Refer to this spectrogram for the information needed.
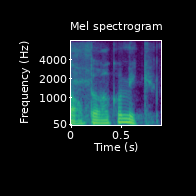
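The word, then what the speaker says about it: Opéra Comique: Ja, dann gibt es The Sorcerer, uraufgeführt 1877, noch in der Opera Comique. Ich hoffe, das habe ich jetzt richtig ausgesprochen. – Ja, Opera Comique, genau.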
